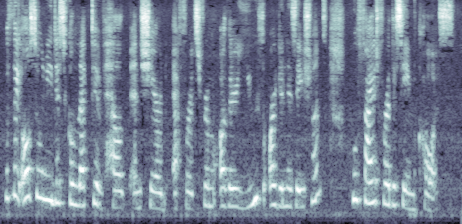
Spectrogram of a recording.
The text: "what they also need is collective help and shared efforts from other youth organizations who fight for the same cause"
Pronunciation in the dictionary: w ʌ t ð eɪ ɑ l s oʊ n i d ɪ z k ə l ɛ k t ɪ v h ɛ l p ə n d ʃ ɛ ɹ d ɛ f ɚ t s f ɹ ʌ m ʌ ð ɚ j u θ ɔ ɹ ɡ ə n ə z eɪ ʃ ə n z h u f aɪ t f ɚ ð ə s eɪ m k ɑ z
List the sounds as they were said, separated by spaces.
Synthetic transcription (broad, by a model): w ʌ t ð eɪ ɑ l s oʊ n i d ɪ s k ə l ɛ k t ɪ v h ɛ l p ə n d ʃ ɛ ɹ d ɛ f ɚ t s f ɹ ʌ m ʌ ð ɚ j u θ ɔ ɹ ɡ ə n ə z eɪ ʃ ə n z h u f aɪ t f ɚ ð ə s eɪ m k ɑ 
